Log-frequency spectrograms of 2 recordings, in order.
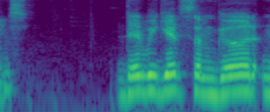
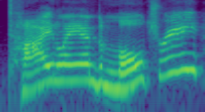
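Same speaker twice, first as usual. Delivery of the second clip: loud, drawn-out high disbelief; real amazement, slow and rising; incredulous name reading; 10 semitones higher, 6 dB louder, much slower than usual. Real, not acted. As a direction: stretch the name out, high and loud, as a stunned question. Reacting to an absurd draft name.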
